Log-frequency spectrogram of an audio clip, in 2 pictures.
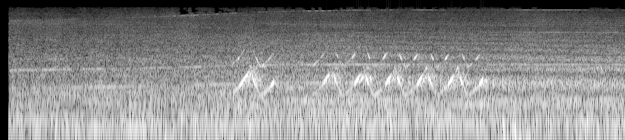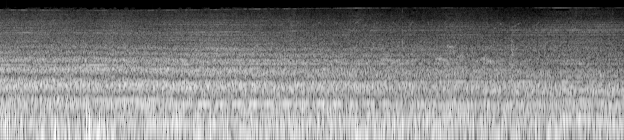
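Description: Jet-propelled FRP speedboat running past at speed: a steady engine drone with the rush of water from its wake. About two and a half seconds in, a quick run of short whistled chirps sounds for about two seconds.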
